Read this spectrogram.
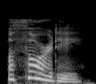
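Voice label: "authority" American English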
